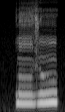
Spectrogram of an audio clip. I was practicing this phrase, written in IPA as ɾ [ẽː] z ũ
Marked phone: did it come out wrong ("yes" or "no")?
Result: no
